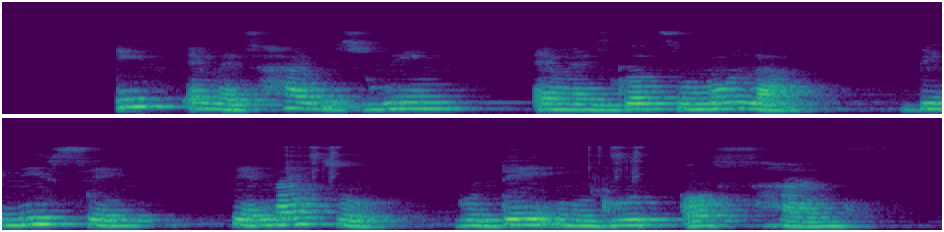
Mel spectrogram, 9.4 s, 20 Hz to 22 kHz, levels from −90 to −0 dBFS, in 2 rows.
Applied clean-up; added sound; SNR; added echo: neural separator model SepFormer DNS4.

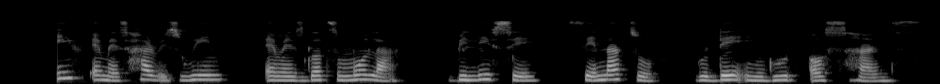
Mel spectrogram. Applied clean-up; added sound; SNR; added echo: none; none; none; none.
